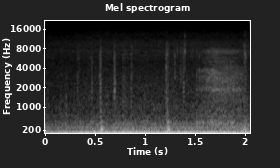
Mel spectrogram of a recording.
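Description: Bentley Continental GT Speed W12 convertible with a torque-converter automatic, its W12 engine idling in a low, steady, subdued rumble close by, with faint clicks and a brief whir near the end.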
